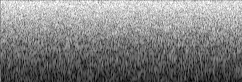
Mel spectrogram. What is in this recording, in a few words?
hutt, voices male; Хатт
